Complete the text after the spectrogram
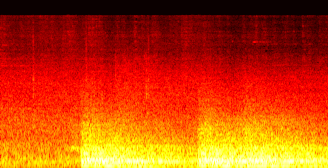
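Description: A pipe organ plays loud, deep chords that ring out in a large echoing hall.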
